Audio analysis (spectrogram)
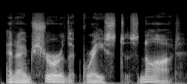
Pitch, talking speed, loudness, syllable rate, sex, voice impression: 95 Hz, 255 wpm, -17 LUFS, 5.1 syllables/s, male, masculine, middle-aged, tensed, powerful, hard, raspy, cool, intellectual, calm, mature, reassuring, wild, strict, slightly sharp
